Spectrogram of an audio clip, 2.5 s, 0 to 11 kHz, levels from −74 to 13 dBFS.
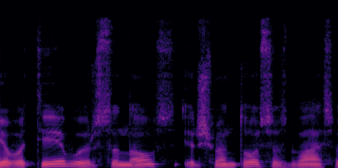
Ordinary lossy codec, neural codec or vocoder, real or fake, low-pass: AAC, 64 kbps; none; real; 9.9 kHz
